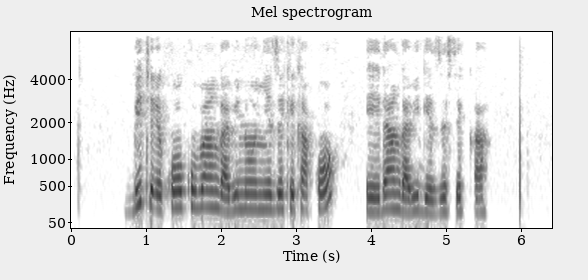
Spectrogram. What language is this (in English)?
Ganda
